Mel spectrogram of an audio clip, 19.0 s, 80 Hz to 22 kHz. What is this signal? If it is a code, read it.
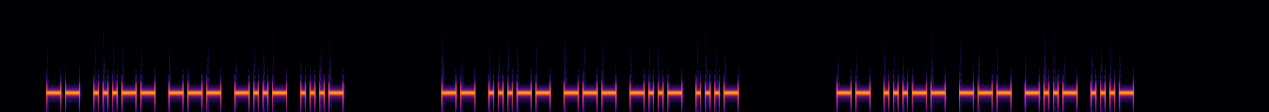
Morse code, heard as a keyed tone, about 17 wpm, 700 Hz. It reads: M3OXV M3OXV M3OXV
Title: DXCC-100 Call Signs - 5 Characters - Repeated 3x - 17wpm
